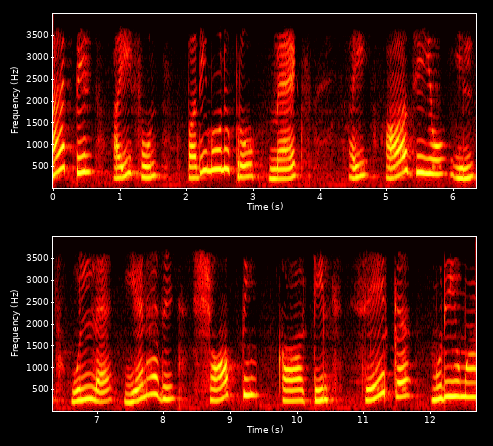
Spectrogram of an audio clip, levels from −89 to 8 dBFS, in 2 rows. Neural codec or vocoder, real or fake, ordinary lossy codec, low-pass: none; real; AAC, 24 kbps; 3.6 kHz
